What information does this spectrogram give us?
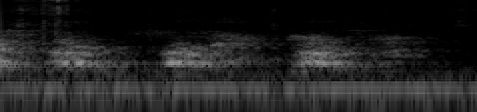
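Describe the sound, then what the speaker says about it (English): A few short dog barks, three bursts spaced about half a second apart, fairly close over a steady low hum. "Oops, there's my dogs."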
